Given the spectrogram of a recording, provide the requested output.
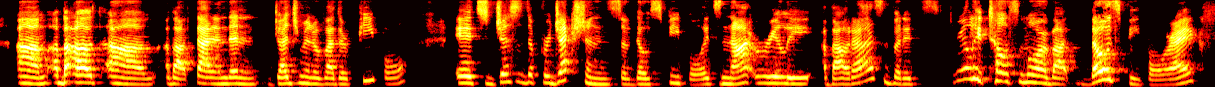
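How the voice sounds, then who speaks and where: A woman with a Filipino accent, fairly high pitch and lively intonation, at a fairly slow pace with hardly any pauses, on a very clean recording with a silent background. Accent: Filipino accent, still present. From Philippines. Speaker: wellness podcast co-host. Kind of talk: casual chat.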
